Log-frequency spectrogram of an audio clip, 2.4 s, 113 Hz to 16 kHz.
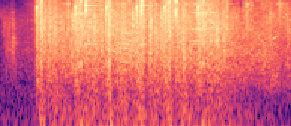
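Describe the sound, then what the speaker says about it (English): Ashe's coach gun in Overwatch 2 fires a single heavy blast that gives way to a loud, rumbling burst of noise lasting a couple of seconds. "now she has a coach gun, which she uses"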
